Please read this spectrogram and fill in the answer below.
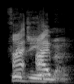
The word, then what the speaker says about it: Phrygian Monk: Phrygian Monk, yes, that is how you pronounce it.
